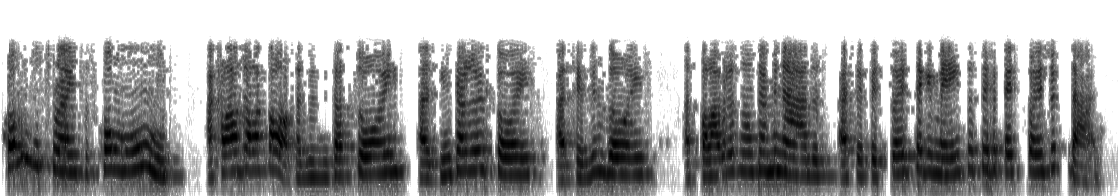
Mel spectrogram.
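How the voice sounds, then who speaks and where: A woman's voice: on the high side, moderate pace, few pauses. A woman with a Brazilian Portuguese accent giving a recorded web-conference lecture, explaining step by step with frequent fillers and tag questions. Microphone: web conference microphone. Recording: tinny phone-like web conference audio.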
